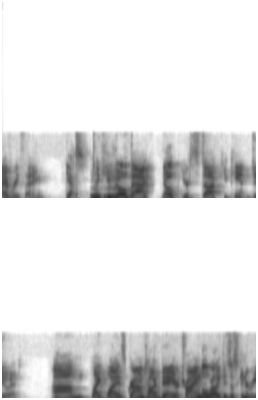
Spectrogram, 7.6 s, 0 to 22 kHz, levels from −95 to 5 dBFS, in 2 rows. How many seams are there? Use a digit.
1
